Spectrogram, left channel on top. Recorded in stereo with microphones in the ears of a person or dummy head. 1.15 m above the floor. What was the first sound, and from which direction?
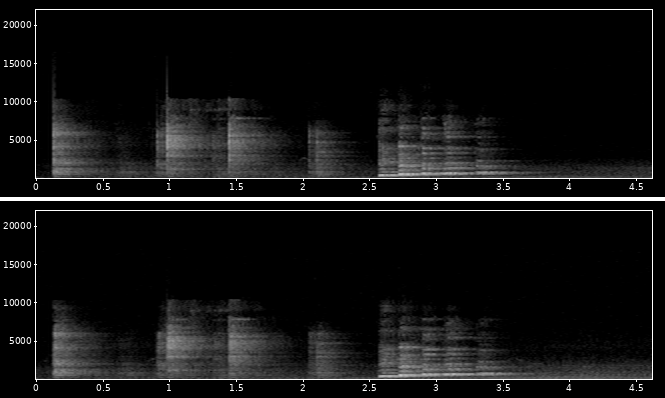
Keys jangling, 50° left (ahead or behind).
